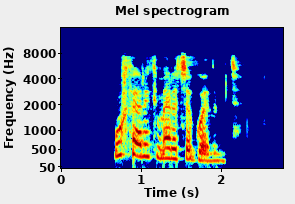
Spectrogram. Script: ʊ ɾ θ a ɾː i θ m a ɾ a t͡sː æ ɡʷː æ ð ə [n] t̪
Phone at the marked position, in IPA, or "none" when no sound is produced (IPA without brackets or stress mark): m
